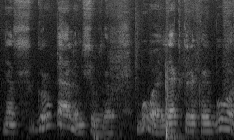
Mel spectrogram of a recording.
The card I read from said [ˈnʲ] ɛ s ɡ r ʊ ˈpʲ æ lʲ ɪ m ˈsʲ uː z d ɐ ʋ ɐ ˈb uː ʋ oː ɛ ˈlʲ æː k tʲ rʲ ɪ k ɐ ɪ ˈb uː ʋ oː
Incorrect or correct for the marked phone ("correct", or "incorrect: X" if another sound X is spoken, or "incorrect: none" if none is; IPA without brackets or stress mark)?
correct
